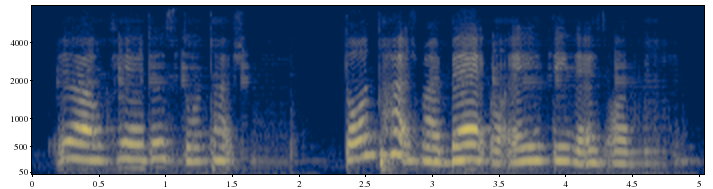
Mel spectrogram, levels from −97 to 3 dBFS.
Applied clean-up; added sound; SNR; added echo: neural separator model SepFormer DNS4.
